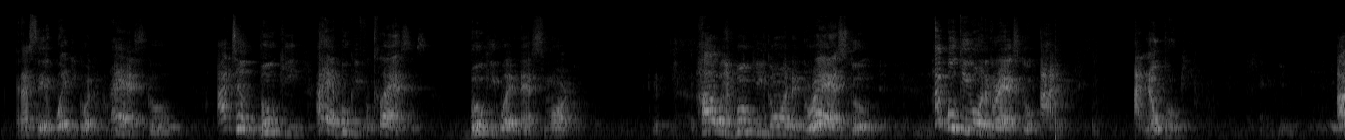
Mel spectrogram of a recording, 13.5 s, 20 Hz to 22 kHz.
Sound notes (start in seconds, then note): 6.9 audience laughing; 12.5 audience chuckling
